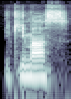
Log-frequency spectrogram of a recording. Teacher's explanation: then the su is low, but you hardly pronounce it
